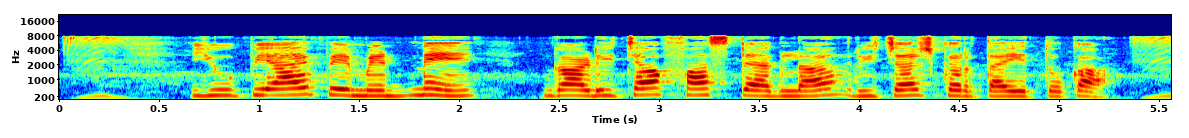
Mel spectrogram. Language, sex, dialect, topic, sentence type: Marathi, female, Standard Marathi, banking, question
